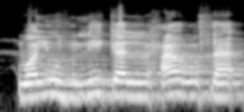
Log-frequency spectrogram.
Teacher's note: ہا کو حلق سے نکال کر کے پڑھیں گے، اور ثا کو نرمی کے ساتھ میں پڑھیں گے، سافٹ کر کے پڑھیں گے۔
